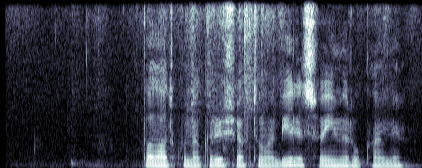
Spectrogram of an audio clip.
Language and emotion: Russian, neutral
